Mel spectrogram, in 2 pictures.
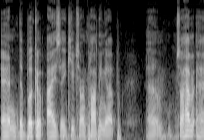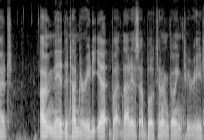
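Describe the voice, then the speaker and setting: Over a silent background in a very clean recording, a man speaks at a moderate pace with a fairly low pitch and monotone, flat intonation. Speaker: podcast co-host. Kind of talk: casual chat.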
